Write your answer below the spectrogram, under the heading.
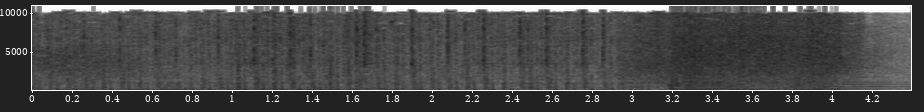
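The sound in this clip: Rapid, dense gunfire from a ship's 76 mm gun firing at an incoming missile: a loud, unbroken roar of overlapping blasts that swells into a heavier burst near the end, then drops away abruptly.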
